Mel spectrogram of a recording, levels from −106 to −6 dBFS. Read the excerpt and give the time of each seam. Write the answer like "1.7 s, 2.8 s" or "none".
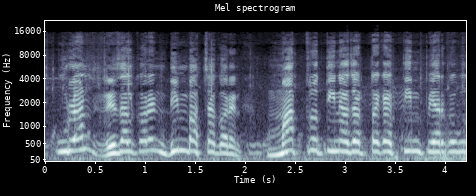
none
